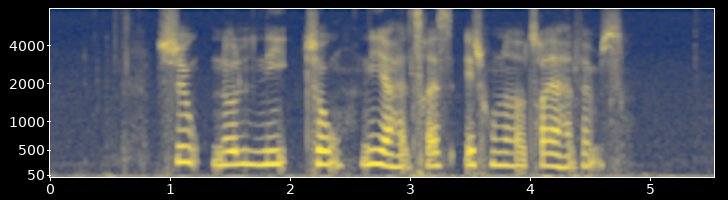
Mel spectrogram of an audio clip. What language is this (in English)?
Danish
